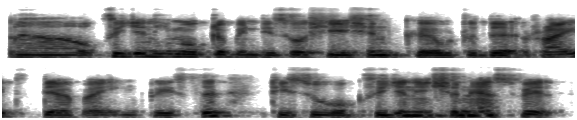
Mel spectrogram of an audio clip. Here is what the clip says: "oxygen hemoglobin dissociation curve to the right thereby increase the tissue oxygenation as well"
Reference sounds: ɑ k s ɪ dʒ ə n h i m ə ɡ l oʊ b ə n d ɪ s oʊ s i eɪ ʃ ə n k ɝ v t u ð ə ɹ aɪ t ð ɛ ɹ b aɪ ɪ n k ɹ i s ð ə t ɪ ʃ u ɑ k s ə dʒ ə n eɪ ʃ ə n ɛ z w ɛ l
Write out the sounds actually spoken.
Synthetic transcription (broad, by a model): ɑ k s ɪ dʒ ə n h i m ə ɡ l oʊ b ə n d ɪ s oʊ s i eɪ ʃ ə n k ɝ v t u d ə ɹ aɪ t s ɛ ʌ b aɪ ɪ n k ɹ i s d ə t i s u ɑ k s ə dʒ ə n eɪ ʃ ə n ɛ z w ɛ l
